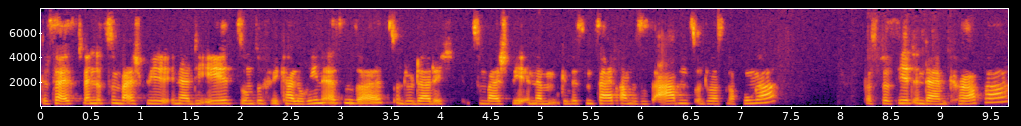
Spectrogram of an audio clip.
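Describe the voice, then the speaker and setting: A high-pitched woman at a fairly quick pace, with ordinary pitch variation and a dry, close sound with no echo. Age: 20s. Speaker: physician, nutrition coach and founder. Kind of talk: interview conversation.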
